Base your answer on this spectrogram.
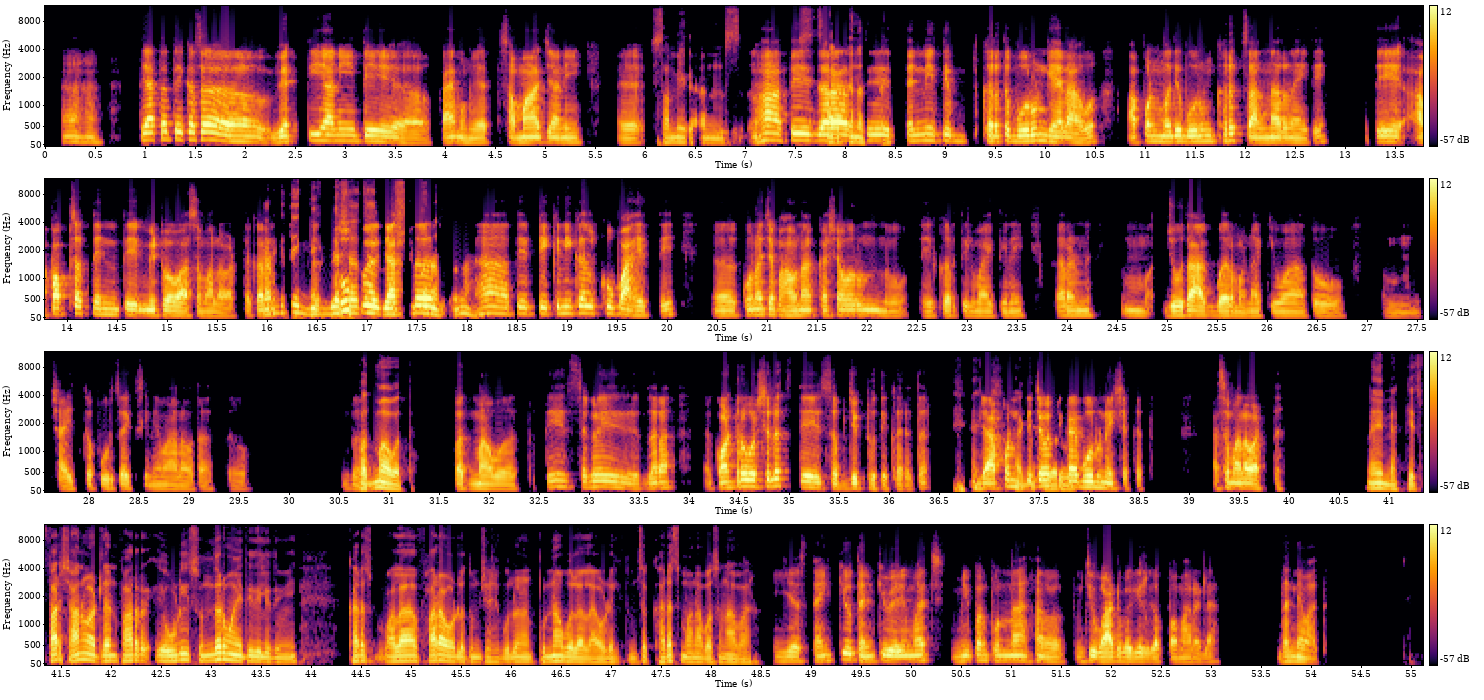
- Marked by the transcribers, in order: tapping; "दिग्दर्शकाचा" said as "दिग्दर्शाचा"; in English: "कॉंट्रोव्हर्शिअलच"; chuckle; in English: "थँक्यू व्हेरी मच"; chuckle
- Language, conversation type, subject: Marathi, podcast, पुस्तकाचे चित्रपट रूपांतर करताना सहसा काय काय गमावले जाते?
